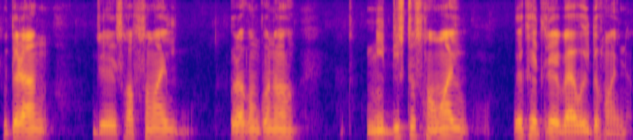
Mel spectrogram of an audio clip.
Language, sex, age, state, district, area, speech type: Bengali, male, 30-45, West Bengal, Howrah, urban, spontaneous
